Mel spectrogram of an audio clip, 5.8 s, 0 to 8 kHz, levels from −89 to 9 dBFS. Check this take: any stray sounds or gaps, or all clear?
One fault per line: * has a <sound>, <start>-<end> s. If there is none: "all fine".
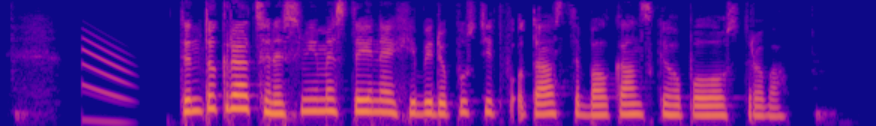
* has a chirp, 0.5-0.9 s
